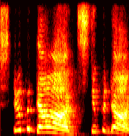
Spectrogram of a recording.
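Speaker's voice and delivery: mock upset kid voice, high, angry, freaking out. Retelling the oldest son's outburst over a dog: imitating a son freaking out. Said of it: "he's freaking out".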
